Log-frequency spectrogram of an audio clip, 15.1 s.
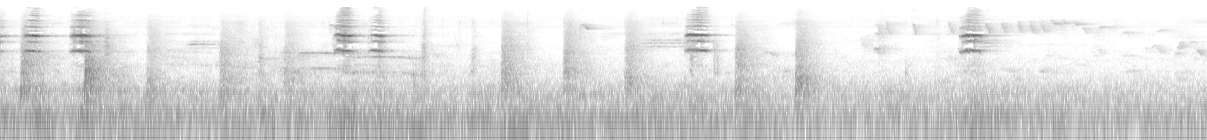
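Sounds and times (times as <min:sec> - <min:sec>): bird screeching: 0:00.0 - 0:01.3, 0:04.1 - 0:05.0, 0:08.6 - 0:09.0.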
